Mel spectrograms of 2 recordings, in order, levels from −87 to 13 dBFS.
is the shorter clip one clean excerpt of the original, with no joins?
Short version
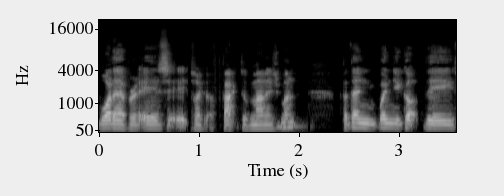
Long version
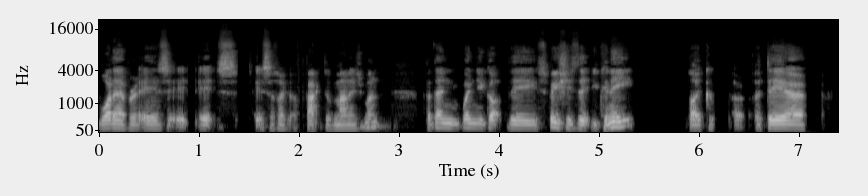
no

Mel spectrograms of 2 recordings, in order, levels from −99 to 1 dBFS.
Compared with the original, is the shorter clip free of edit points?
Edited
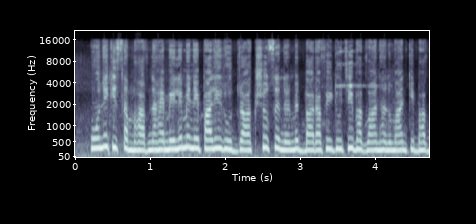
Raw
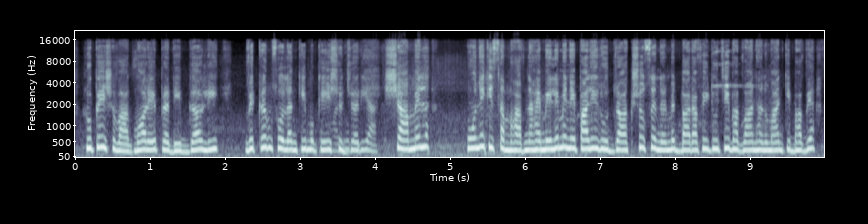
yes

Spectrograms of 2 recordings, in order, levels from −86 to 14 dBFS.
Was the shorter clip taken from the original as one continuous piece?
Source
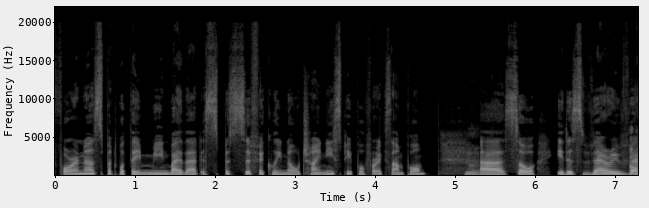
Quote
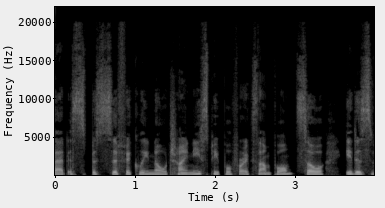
no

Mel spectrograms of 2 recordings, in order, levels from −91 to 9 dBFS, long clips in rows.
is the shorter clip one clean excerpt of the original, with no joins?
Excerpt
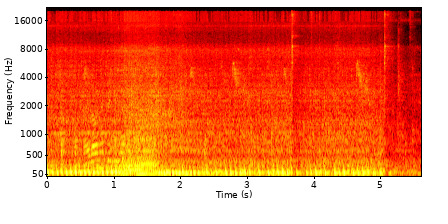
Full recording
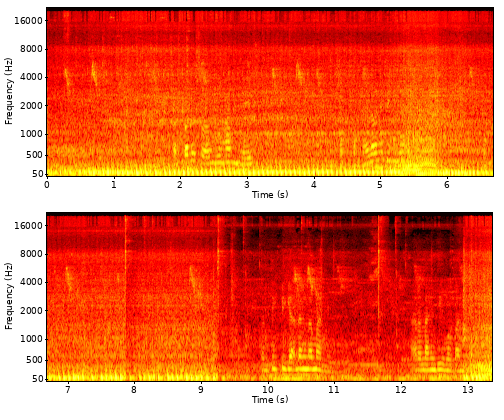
yes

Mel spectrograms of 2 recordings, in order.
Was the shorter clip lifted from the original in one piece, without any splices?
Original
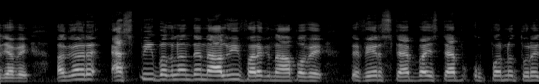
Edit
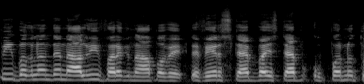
no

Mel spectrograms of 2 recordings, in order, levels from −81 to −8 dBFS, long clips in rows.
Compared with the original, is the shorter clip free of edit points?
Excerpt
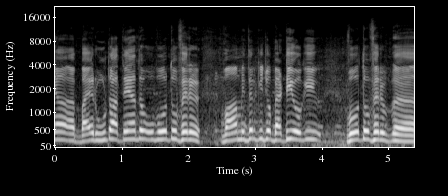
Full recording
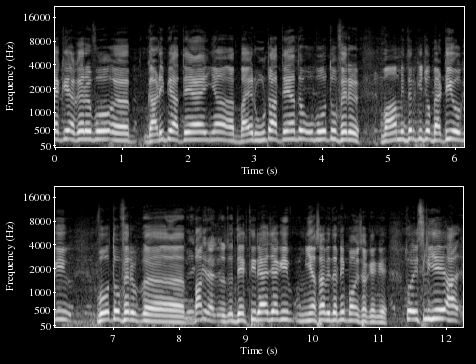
yes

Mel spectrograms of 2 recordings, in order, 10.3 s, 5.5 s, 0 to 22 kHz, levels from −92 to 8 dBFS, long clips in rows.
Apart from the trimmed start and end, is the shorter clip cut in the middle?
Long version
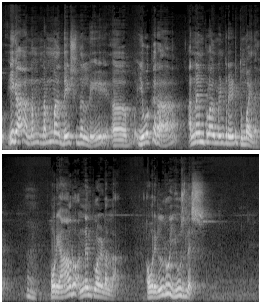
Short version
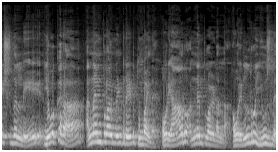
yes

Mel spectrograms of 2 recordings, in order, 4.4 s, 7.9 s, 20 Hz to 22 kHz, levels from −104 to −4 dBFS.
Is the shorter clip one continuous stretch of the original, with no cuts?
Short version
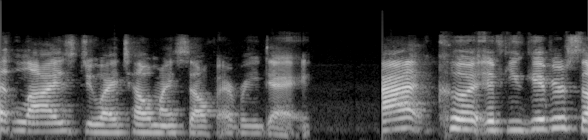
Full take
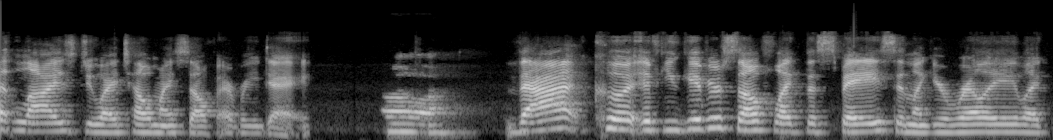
no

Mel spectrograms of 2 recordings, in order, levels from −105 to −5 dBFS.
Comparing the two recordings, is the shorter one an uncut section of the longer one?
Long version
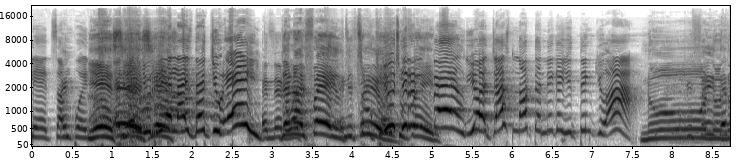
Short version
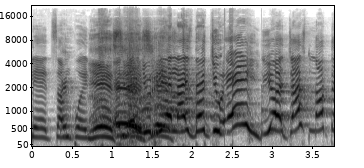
no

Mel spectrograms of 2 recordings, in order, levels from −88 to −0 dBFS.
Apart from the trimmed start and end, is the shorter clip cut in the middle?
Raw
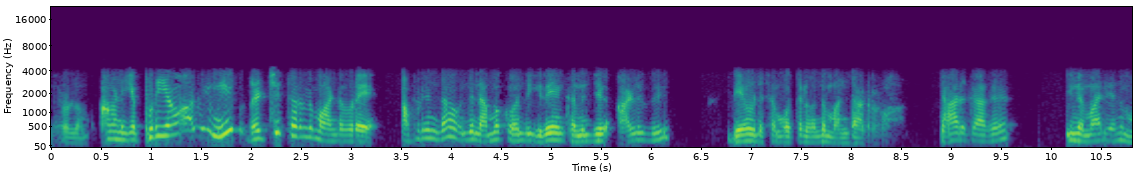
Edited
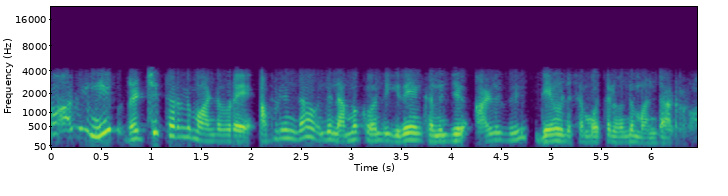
yes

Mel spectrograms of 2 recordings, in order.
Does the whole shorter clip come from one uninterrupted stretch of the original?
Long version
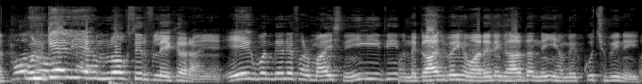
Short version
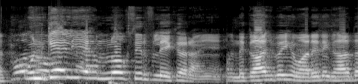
no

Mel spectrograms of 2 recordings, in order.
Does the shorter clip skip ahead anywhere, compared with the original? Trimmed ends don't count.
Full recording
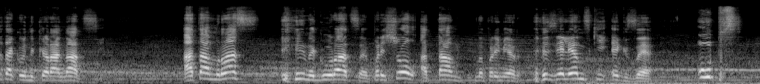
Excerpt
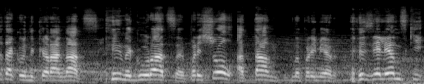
yes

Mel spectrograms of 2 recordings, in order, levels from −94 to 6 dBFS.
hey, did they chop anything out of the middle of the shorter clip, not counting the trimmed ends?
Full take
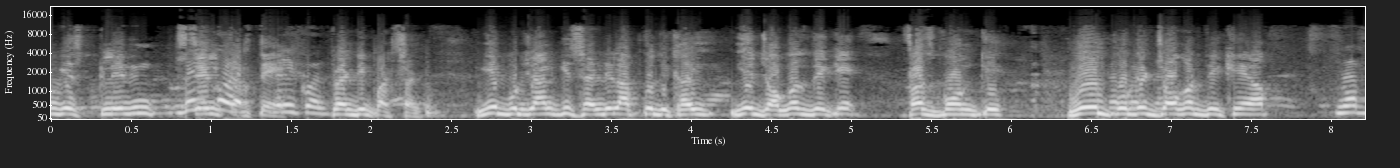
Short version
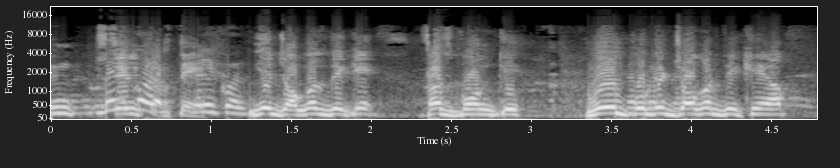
yes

